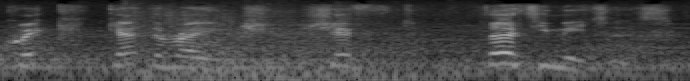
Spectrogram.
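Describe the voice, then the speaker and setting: Man playing a shouty artillery officer, very high voice, far off mic, engines rumbling behind. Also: expressive, measured pace, noisy background. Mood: commanding. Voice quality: clipped shouted commands. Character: barking male artillery officer in battle.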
